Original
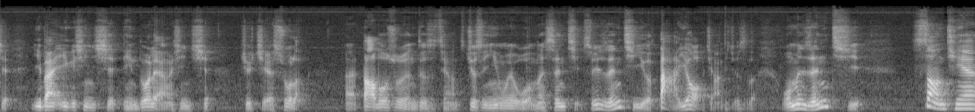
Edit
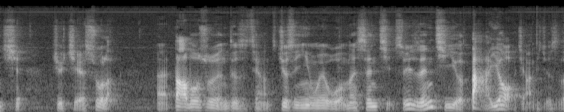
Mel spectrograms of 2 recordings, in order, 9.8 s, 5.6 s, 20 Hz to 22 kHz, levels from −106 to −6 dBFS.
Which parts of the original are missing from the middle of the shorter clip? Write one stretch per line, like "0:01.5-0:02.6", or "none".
none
